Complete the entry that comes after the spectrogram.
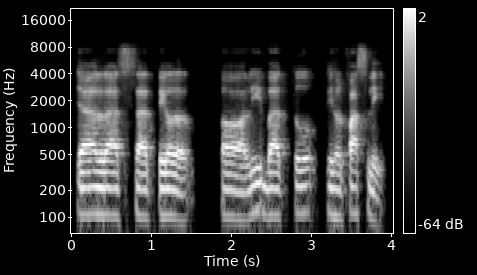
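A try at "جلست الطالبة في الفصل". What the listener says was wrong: Iya, tapi alif lamnya di sini bukan alif lam qamariyah ya. Kalau to, alif lam syamsiyah. Jalasatil talibatu, bukan jalasatil, tapi jalasatil. Langsung tasdidkan, masuk.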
